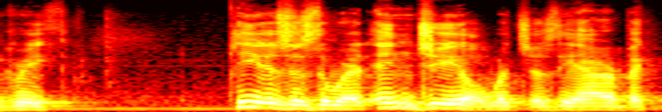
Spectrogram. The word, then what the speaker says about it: Injil: word gospel in Greek he uses the word injil which is the Arabic pronunciation of Evangel he said God gave the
